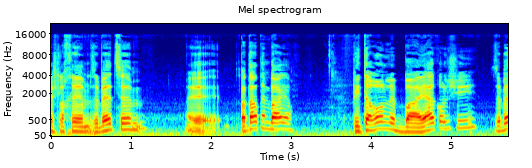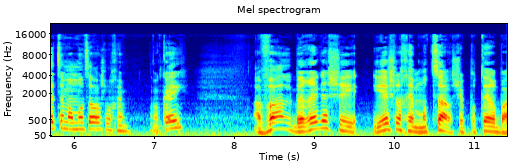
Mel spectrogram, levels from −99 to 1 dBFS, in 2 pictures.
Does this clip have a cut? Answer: no; 0 cuts

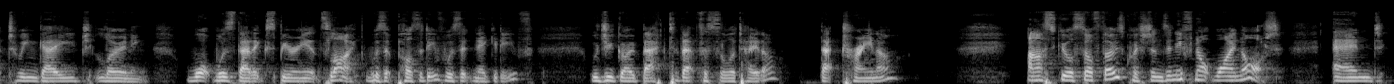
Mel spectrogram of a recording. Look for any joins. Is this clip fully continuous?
no; 1 cut; at 0.9 s

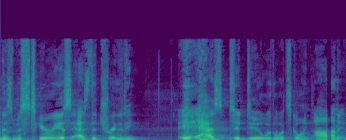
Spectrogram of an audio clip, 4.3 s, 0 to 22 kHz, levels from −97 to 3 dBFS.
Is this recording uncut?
no; 2 cuts; at 2.2 s, 2.9 s

